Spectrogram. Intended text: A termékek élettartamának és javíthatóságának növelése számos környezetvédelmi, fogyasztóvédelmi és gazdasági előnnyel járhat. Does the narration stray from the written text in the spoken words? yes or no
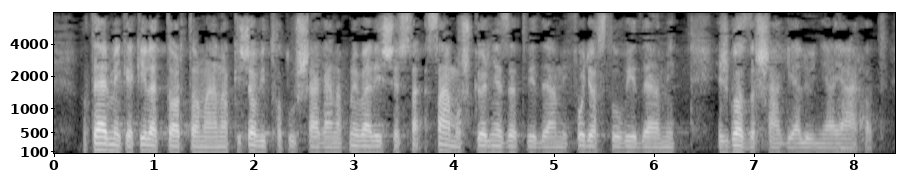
no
